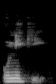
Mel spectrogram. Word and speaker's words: Yunikee: years ago it's called uniki Uh while it is spelled Yu n i ke e uh we SP we pronounce it uniki right uniki in some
